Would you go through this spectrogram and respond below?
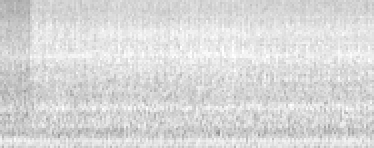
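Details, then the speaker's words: Misfire at idle, improving from two cylinders missing to one: a heavy, uneven idle rumble with an irregular loping pulse about three a second as a cylinder drops in and out. "Missing on two before, now it's only missing on one. That noise sounds familiar."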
